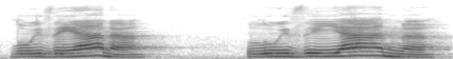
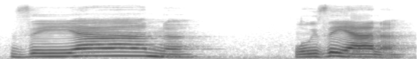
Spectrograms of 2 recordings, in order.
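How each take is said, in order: Both takes have the same delivery.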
